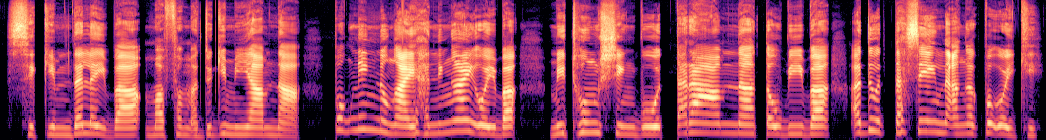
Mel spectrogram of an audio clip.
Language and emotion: Manipuri, surprised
